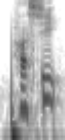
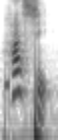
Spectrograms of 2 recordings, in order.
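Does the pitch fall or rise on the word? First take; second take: rise; fall. First: The pitch does not fall; it rises. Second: The pitch goes down across the word. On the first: It means bridge. "that means bridge" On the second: It means chopsticks. "the tone that goes down"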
